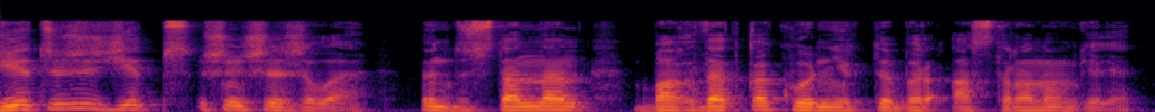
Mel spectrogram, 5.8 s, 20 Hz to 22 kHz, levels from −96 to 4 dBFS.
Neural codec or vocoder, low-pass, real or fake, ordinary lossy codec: none; 9.9 kHz; real; none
